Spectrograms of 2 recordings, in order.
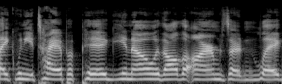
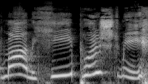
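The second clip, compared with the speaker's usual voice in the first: put-on whiny kid protest; 8 semitones higher, slower than usual. Kids protest to mom.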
